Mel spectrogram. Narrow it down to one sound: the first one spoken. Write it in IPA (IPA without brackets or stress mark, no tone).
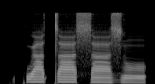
kʷ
